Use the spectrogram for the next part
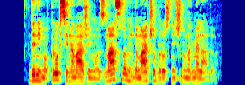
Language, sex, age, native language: Slovenian, male, 18-29, Croatian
